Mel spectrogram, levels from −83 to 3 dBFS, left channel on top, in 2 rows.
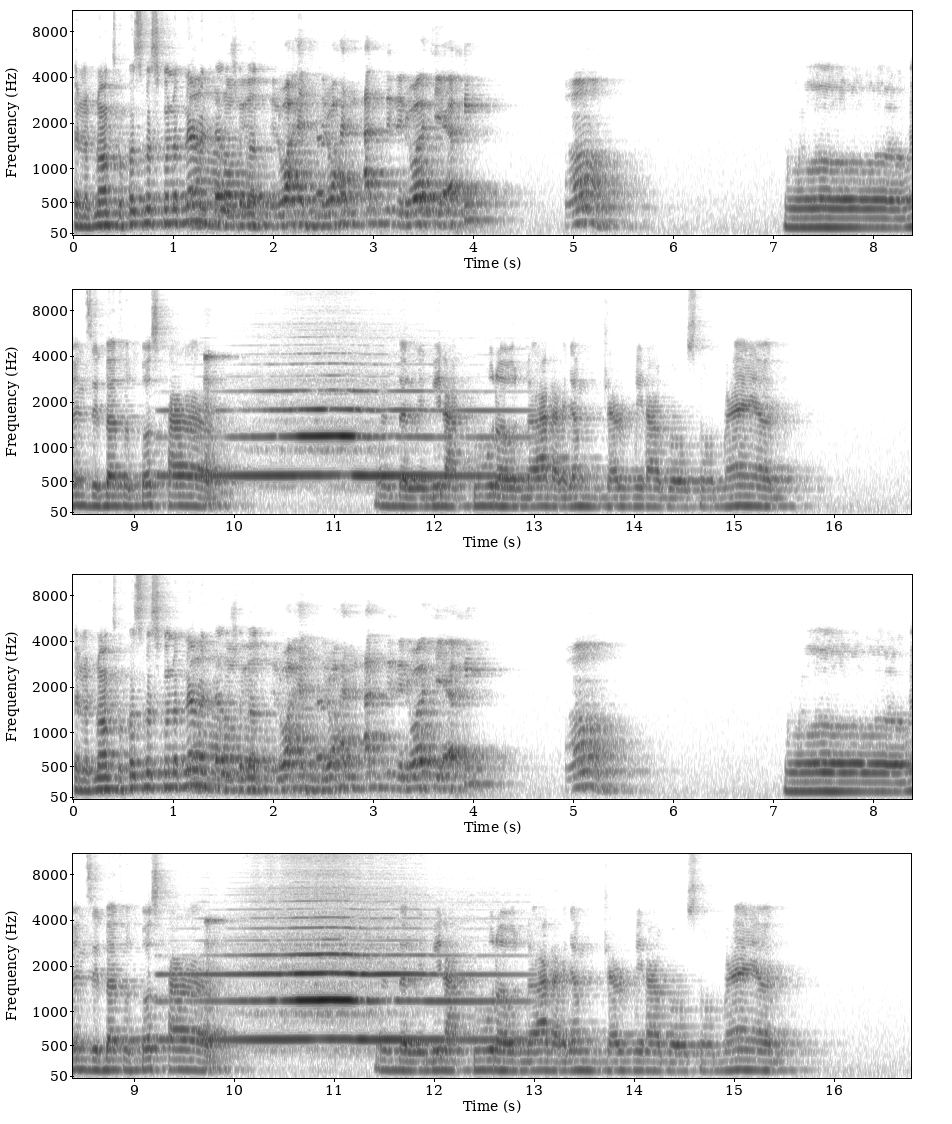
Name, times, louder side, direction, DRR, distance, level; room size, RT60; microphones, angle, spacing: voice 1, 0.0-2.0 2.3-2.5 7.1-9.9 11.4-15.5, equal, 10° left, 7 dB, 0.5 m, -26 dB
voice 2, 1.2-4.0 4.9-5.3 9.7-9.8, left 2 dB, 80° left, 1 dB, 1.6 m, -27 dB
Wind instrument woodwind instrument, 9.2-13.3, right 3 dB, 90° right, 0.8 m, -20 dB
11.0 x 8.7 x 4.0 m, 1.0 s
head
